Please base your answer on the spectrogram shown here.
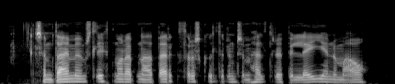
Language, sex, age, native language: Icelandic, male, 30-39, Icelandic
